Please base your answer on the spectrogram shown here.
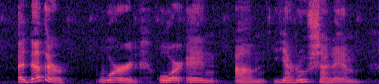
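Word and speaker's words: ירושלים: word or in um yarushalam would be more of the hebrew sound and the verb of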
